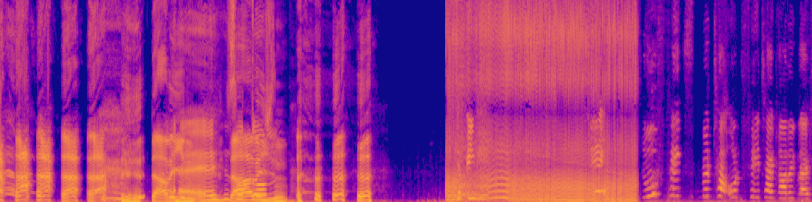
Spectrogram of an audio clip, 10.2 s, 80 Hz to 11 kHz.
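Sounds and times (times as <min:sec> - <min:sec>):
laughter: 0:00.0 - 0:04.7
speech: 0:00.0 - 0:04.8
loud drawn-out raspy fart: 0:05.6 - 0:08.0.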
